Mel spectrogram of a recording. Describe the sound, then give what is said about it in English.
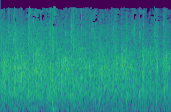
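An audience claps steadily in answer to the pastor asking who went Black Friday shopping, a dense wash of many overlapping hand claps at a fairly even loudness with no voices standing out above it. “How many of you went Black Friday shopping? Will you clap?”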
